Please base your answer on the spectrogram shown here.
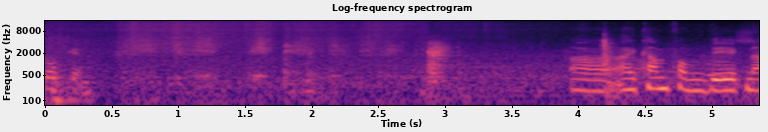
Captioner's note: garlic sizzles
